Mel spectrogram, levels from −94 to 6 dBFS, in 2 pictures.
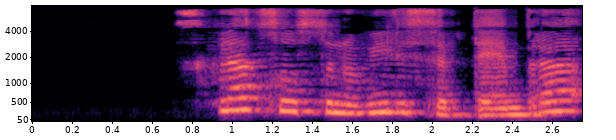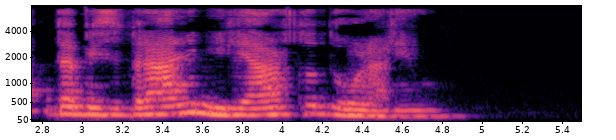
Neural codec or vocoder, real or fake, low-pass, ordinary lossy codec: none; real; 7.2 kHz; AAC, 32 kbps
